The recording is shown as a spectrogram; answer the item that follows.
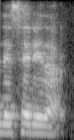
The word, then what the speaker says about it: desheredar: H no suena en desheredar no decimos voy a desheredar desheredar sería entonces la H no cuenta la H no cuenta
